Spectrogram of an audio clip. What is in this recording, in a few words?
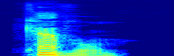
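"cavil", Australian English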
